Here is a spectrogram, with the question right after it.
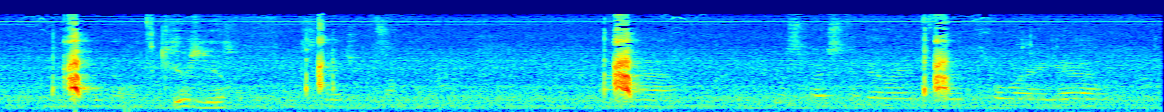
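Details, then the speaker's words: A baby seeing sunlight for the first time has hiccups that need to stop before feeding: sharp, abrupt hiccups recurring with quiet pauses and soft baby noises between them. "Okay. Let's go see if we can get rid of the hiccups so you can eat."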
